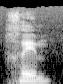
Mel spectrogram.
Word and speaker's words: Reims: Reims. – How do you spell that? – R-E-I-M, okay.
